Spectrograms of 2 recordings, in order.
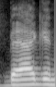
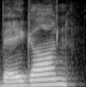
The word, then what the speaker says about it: Bagon: It's Bagon, not Beon. Gotcha. You don't have the heart to look it up. That's fine. I'm gonna I'm gonna pronounce it how I How did I pronounce it? Beon. I think I always pronounced it Beon. But Baggin makes more sense.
